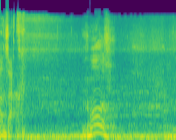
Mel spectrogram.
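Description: A man's brief spoken exclamation about a second in, over a steady low hum.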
